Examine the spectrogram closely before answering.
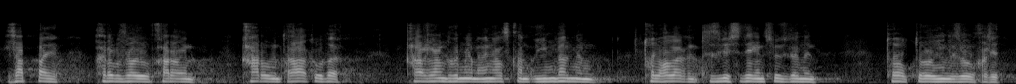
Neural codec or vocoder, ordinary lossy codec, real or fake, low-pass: codec, 16 kHz, 2 kbps, FreqCodec, larger model; none; fake; 7.2 kHz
